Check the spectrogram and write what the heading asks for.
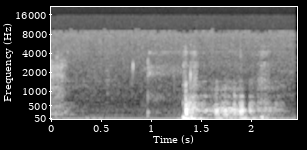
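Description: Low rumbling handling noise from a gooseneck microphone being gripped and moved by hand, starting suddenly about a second and a half in. Before it there is only faint room tone with a small click.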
